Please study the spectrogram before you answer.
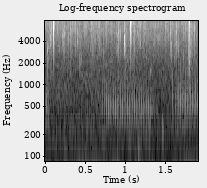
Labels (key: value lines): label: biophony, croak
recorder: SoundTrap 500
